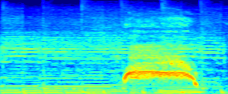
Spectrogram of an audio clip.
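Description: Background music with a steady beat; about a second in, a man lets out one long, loud celebratory yell that drops in pitch as it ends.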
